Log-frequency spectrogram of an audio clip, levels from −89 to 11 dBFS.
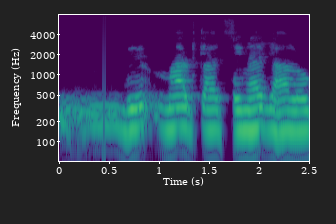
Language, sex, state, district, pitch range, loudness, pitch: Hindi, male, Uttar Pradesh, Gorakhpur, 145-160 Hz, -27 LUFS, 150 Hz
